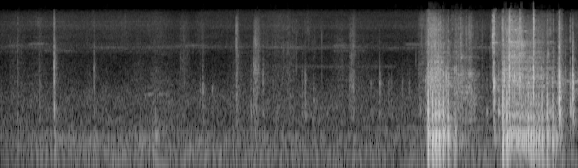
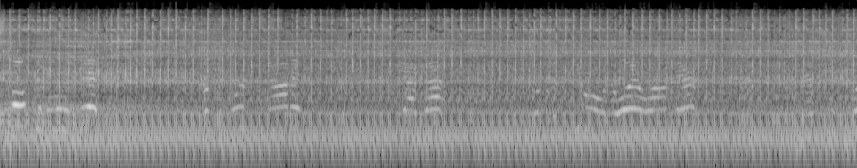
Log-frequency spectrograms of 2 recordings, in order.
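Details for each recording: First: Stihl chainsaw before repair, hard to restart after running: weak uneven idle with scattered pops, short revs stumbling and falling off instead of climbing; bogging from dirty, misadjusted carburetor needing cleaning and adjustment. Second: Stihl chainsaw that was hard to start and bogged, restarted on factory carburetor settings after a brief warm-up: fast crisp two-stroke rattle at steady pitch, no stumbling or dying, running cleanly.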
